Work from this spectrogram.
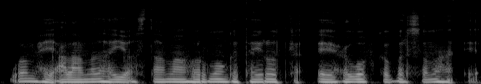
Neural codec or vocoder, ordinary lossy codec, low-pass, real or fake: none; none; none; real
